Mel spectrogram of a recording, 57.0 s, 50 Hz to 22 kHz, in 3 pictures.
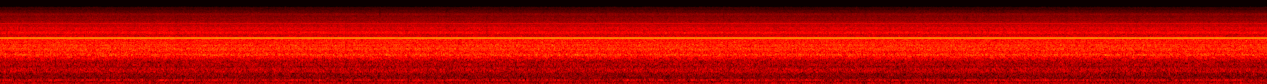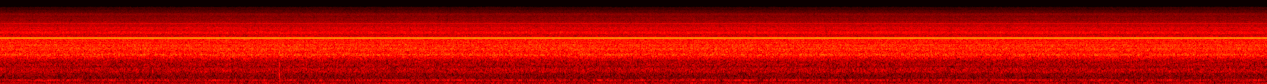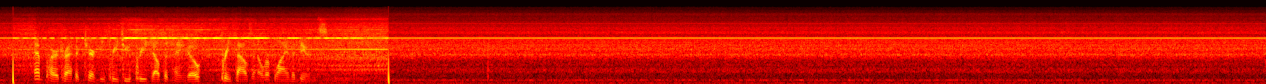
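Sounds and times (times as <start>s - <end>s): plane engine and propeller drone: 0.0s - 57.0s
steady high whine: 34.9s - 43.9s.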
